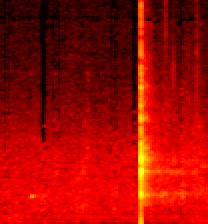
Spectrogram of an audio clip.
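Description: A baseball bat striking a pitched ball once, a sharp crack about a second and a half in: the ball is chopped into the ground.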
